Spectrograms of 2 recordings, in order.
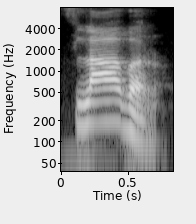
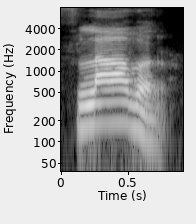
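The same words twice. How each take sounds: No difference in how they are said.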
